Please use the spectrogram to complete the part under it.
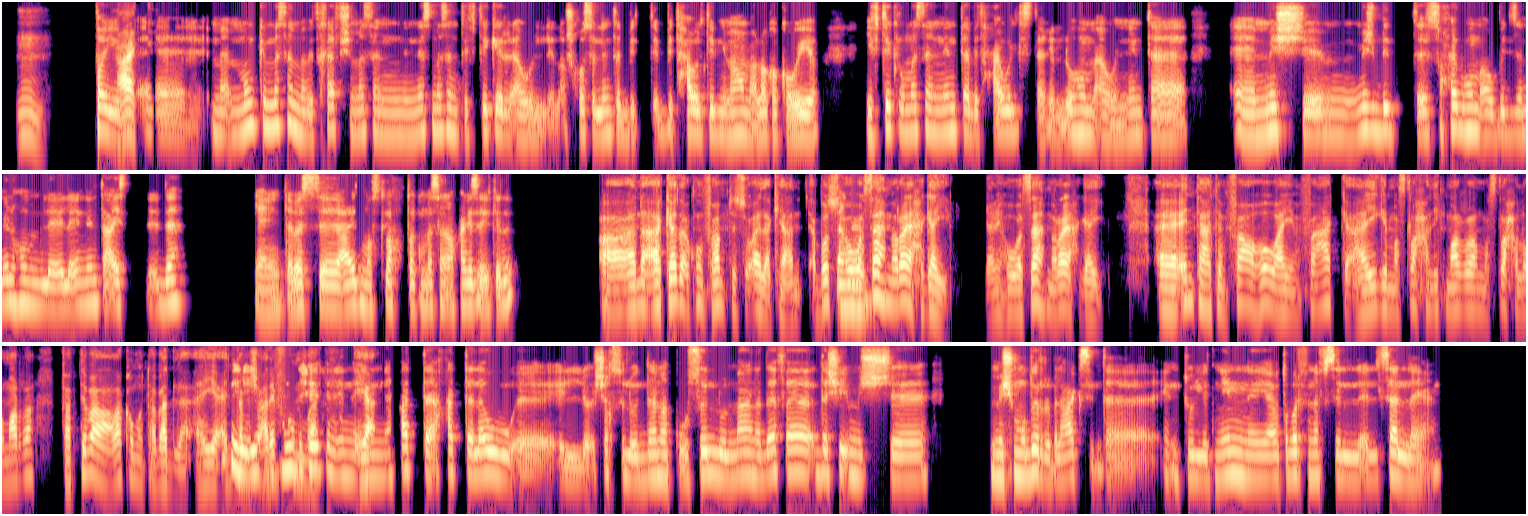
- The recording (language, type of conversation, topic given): Arabic, podcast, ازاي تبني شبكة علاقات مهنية قوية؟
- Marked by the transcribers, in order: unintelligible speech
